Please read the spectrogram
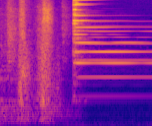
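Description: Two quick whooshes, then about a second in a single struck bell-like chime that rings on and slowly fades: an edited transition sound effect under an animated title card.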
